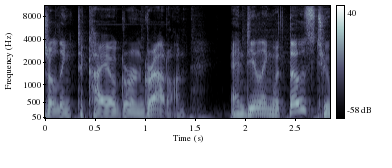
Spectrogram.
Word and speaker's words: Groudon: My way of pronouncing Groudon has been forever altered. It's Groudon now.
